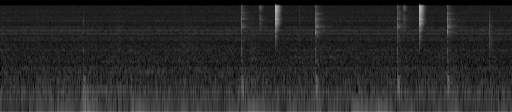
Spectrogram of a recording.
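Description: Computer mouse clicking, a handful of short, sharp clicks in small irregular clusters from about three seconds in, over a quiet room.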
